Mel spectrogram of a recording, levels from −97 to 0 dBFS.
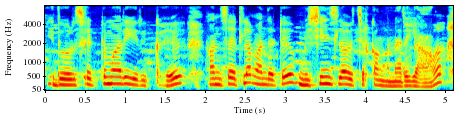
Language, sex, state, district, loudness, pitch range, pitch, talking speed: Tamil, female, Tamil Nadu, Namakkal, -13 LUFS, 190-235 Hz, 210 Hz, 115 wpm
